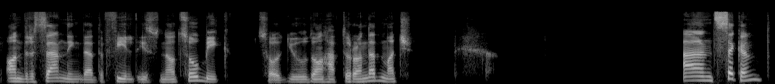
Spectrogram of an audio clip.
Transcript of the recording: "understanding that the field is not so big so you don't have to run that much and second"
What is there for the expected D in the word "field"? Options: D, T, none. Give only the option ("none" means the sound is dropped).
D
